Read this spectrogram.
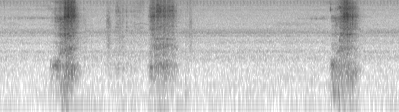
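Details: English Bulldog named Porkchop indoors, upset by the camera while building a nest from laundry; three short, broad, huffy barks spaced about a second apart, some snorting between, in a quiet room.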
